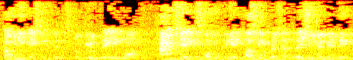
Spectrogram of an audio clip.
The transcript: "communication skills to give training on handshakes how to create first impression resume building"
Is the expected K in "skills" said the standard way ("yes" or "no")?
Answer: no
